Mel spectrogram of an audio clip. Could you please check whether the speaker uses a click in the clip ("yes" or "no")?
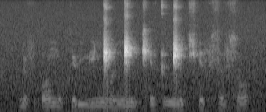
yes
